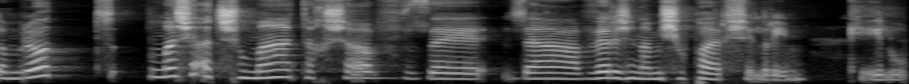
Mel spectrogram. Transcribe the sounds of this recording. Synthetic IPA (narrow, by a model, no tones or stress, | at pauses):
lamɾo̞t̚ | maʃeʔatʃomaːtaχʃavzezeaveɾʒenameʃupaɾʃḛlɾim | kʰḛʔḭlṵ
